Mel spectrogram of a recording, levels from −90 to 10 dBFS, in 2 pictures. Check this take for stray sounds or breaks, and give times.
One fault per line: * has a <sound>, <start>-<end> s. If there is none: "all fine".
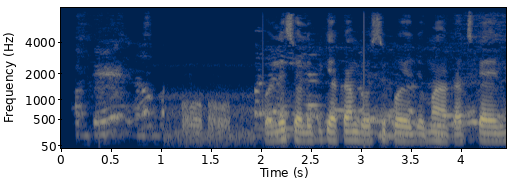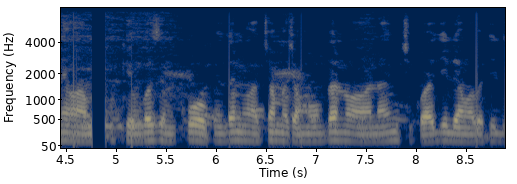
* has a laugh, 1.2-1.7 s
* has a dropout, 4.8-4.9 s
